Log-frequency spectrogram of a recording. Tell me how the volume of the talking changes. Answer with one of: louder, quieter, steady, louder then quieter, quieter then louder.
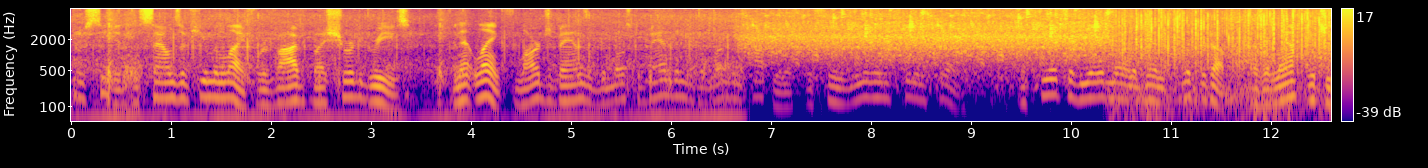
quieter then louder.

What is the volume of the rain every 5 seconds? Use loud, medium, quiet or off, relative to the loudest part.
medium, loud, loud.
